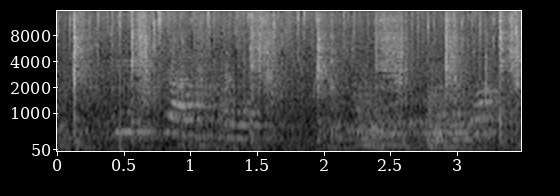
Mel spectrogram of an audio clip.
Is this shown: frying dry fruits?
yes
